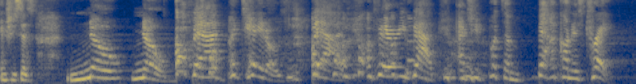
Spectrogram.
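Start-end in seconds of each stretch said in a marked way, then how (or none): 0.7-4.4 very slow, drawn-out, deliberate scolding tone. Retelling how a flight attendant answered a passenger: mock scolding the potatoes. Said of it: "like she's scolding the potatoes".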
